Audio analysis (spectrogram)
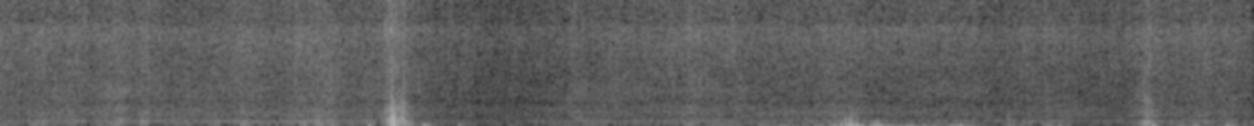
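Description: Honey bees buzz steadily over a pulled hive frame with no honey left on it, a soft constant drone broken by a few louder close passes.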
